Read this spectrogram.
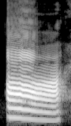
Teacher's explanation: To do this, wide open oval mouth, tip of the tongue is low, back of the tongue is pulled up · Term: open, short, ah sound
